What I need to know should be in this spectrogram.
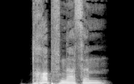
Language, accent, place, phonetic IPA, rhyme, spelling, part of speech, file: German, Germany, Berlin, [ˈtʁɔp͡fˈnasm̩], -asm̩, tropfnassem, adjective, De-tropfnassem.ogg
- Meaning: strong dative masculine/neuter singular of tropfnass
